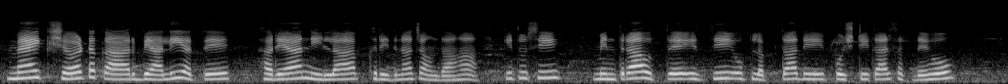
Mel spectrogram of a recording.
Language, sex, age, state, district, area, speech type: Punjabi, female, 18-30, Punjab, Ludhiana, rural, read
